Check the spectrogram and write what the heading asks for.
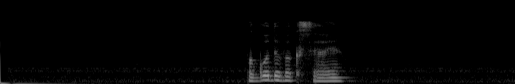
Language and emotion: Russian, neutral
